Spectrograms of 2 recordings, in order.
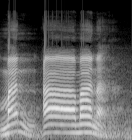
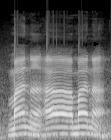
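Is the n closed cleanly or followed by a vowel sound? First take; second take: closed; vowel. First: The n is closed with no added vowel. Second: A short vowel is added after the n. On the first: The speaker calls it right. "Seharusnya dimatikan. ... langsung man amana" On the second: The speaker calls it wrong. "Kerasa ada bunyi e-nya?"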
